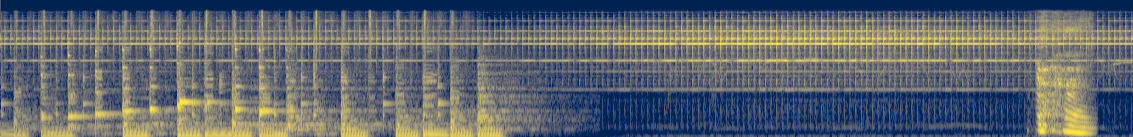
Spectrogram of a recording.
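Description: A mechanical alarm clock rings in loud, rapid bell bursts for about five seconds, then stops, leaving a quiet hum before a short swooping tone near the end.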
